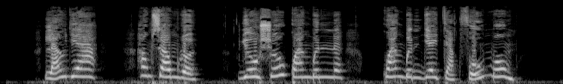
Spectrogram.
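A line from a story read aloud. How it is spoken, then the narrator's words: Panicked servants crying out. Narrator (Vietnamese): Mấy tên gia đình trong Tiêu phủ hốt hoảng kêu lên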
